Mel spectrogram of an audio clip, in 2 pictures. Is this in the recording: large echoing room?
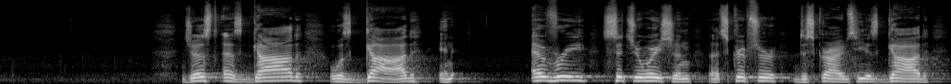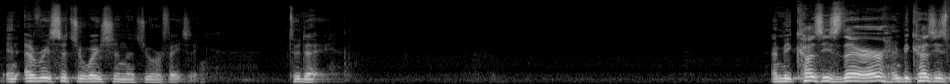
yes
